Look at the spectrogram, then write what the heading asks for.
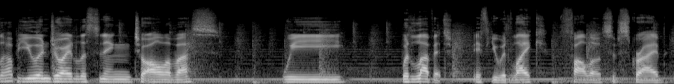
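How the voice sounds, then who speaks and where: A man's voice: medium pitch, a bit bright. A man narrating a tabletop horror game as its game master and host.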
